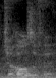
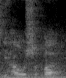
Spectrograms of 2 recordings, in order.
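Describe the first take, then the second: First: The name begins with a 'Je' sound. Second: The name begins with a 'Yah' sound. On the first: The speaker calls it wrong. "which that's the incorrect way of saying it" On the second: The speaker calls it right. "is Yahweh Shaphat"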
